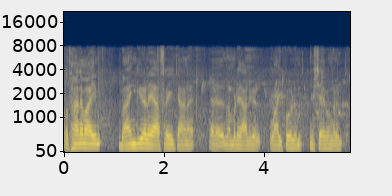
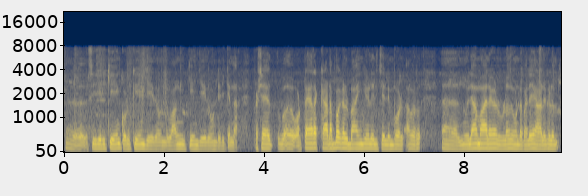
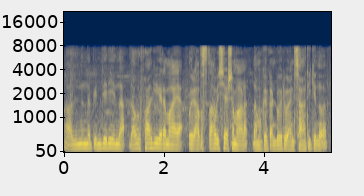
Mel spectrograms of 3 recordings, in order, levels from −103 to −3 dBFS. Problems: none marked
